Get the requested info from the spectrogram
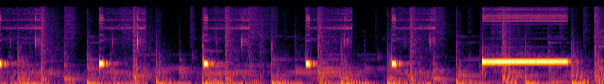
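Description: Quiz countdown timer sound effect: five ticks a second apart over soft background music, then a single steady beep lasting nearly a second, marking the end of the answer time.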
